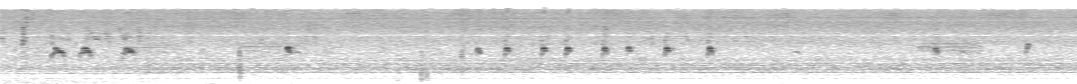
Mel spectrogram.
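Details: European bee-eater at its nesting site, where adults feed chicks, giving short, liquid rolling calls in loose series, roughly two a second, over a steady low background hum.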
